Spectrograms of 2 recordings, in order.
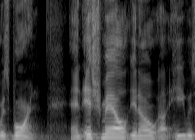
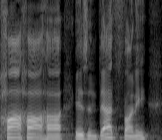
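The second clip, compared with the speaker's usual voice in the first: mock derisive, slow, taunting ha-ha-ha laugh. Retelling the story of the angel and Abraham, imitating her mocking laugh. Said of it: "It was a mocking laugh".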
